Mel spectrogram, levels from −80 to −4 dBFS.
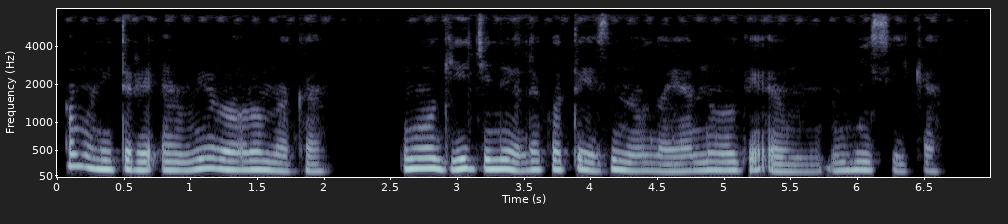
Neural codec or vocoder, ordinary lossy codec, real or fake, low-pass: none; none; real; 7.2 kHz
